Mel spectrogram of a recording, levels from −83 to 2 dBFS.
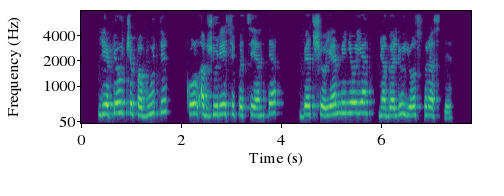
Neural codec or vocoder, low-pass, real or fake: none; 7.2 kHz; real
